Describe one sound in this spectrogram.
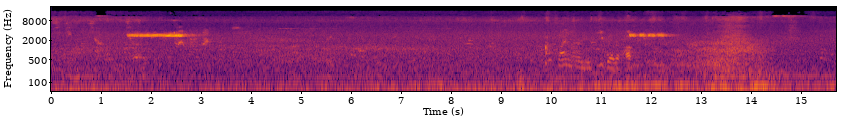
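Cars drive past on the street.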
